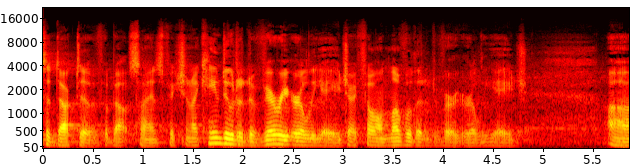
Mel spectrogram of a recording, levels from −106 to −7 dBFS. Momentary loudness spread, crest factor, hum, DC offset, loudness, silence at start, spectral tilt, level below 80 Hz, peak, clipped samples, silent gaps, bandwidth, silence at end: 17 LU; 22 dB; none; under 0.1%; -38 LUFS; 0 s; -5 dB/octave; -70 dBFS; -16 dBFS; under 0.1%; none; 15 kHz; 0 s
